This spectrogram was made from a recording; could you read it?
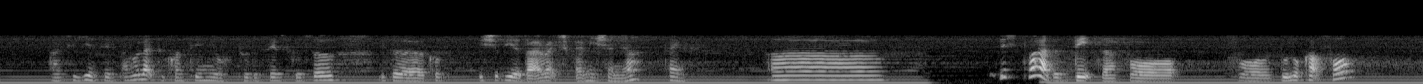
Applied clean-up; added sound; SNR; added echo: none; Musical instrument; 11 dB; none.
